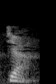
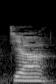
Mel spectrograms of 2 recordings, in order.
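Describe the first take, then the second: First: 加 with its vowel cut short; brief, stopped 加; short syllable. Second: Said in the usual way. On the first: Shown as a demonstration. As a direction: end 加 abruptly. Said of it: "它的音呢缩短变成短促音". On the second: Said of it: "所以其实是加加".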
